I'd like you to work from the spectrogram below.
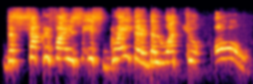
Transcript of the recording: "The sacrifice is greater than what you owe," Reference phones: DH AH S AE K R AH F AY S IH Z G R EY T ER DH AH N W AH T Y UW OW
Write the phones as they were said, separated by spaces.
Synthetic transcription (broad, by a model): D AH S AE K R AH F AY S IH S G R EY T ER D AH N W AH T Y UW OW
